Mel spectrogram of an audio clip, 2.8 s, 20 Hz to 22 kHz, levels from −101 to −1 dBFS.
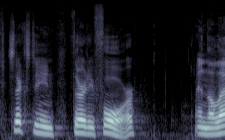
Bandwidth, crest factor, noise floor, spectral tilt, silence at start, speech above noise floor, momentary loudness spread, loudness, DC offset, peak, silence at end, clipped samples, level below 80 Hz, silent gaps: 14 kHz; 16 dB; -75 dBFS; -7.5 dB/octave; 0.15 s; 46 dB; 10 LU; -31 LUFS; under 0.1%; -14 dBFS; 0 s; under 0.1%; -74 dBFS; none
